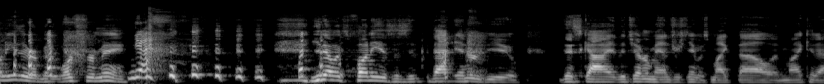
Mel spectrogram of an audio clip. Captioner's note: laughs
